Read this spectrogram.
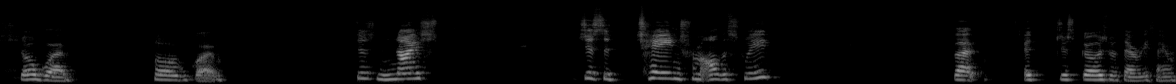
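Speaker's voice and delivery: speaking with mouth full while chewing.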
